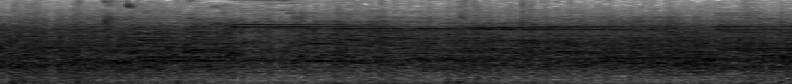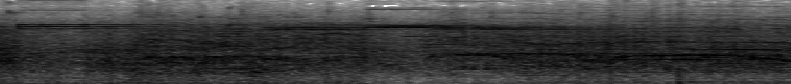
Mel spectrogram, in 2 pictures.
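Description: Indoor volleyball game sound in a large hall: a steady hubbub of spectators' and players' voices, with short high squeaks from athletic shoes on the hardwood court coming again and again.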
